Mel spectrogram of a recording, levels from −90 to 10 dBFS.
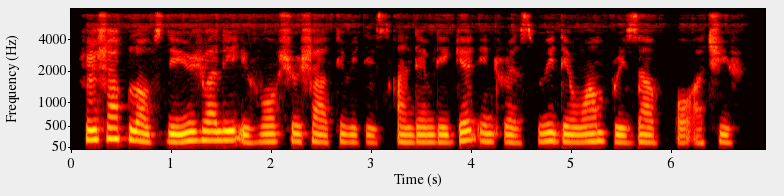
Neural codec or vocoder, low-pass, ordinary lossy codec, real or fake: codec, 16 kHz, 8 kbps, FreqCodec, larger model; 7.2 kHz; none; fake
